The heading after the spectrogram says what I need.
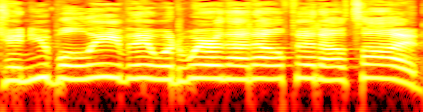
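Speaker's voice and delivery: very high, very loud, excited yell, mock yelled whisper. Mocking another speaker's gossip whisper: imitating a loud yelled whisper. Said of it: "you yell quietly".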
